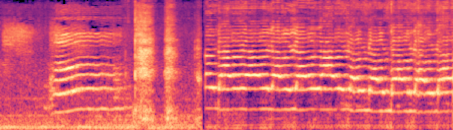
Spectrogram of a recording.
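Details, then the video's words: Cat in a cat fight, from a funny pets compilation: drawn-out, wavering yowls with a strong tonal harmonic stack, one rising cry, then a long sustained wail, with faint background music. "Cat Fight"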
